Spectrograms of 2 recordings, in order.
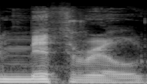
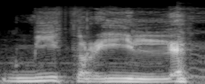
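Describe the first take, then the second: First: The word is said in an anglicized way. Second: The word is said in a non-anglicized way. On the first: The speaker calls it wrong. "I've been saying it wrong the whole time" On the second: The speaker calls it right. "they're like mithril or something like that"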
